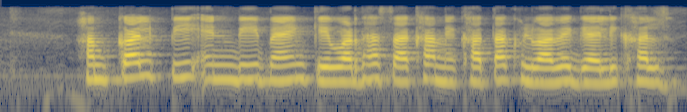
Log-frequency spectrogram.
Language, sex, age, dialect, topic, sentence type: Magahi, male, 25-30, Western, banking, statement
